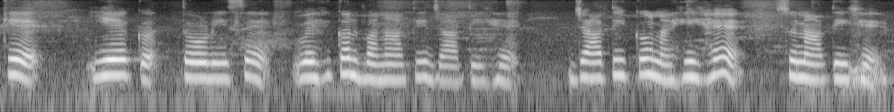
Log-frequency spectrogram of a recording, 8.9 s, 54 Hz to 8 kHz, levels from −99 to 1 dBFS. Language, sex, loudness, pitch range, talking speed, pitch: Hindi, female, -17 LUFS, 230-270 Hz, 95 wpm, 245 Hz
